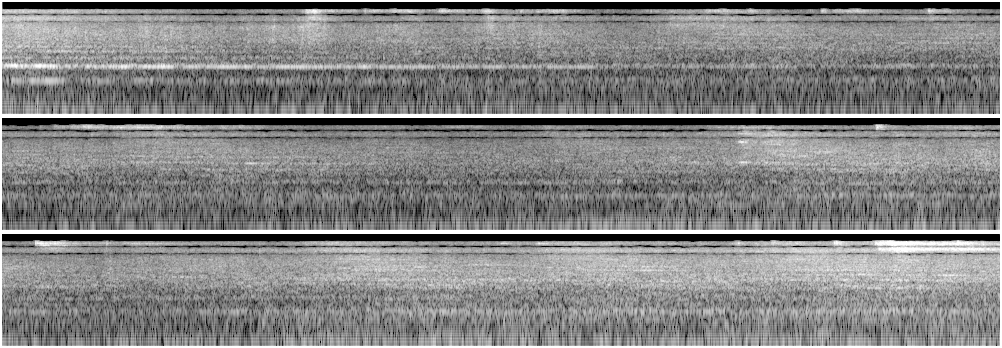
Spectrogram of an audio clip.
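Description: CSX diesel freight train rolling past: the tail of a horn blast fades in the first few seconds, under a steady low rumble of locomotives and cars on the rails.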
